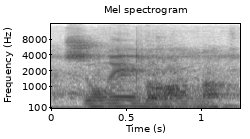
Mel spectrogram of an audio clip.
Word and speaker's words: Sungai Berombang: Tulisannya Se Berombang, cara membacanya Sungai Berombang.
